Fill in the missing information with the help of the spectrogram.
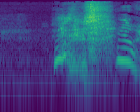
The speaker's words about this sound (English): I gotta sneeze.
